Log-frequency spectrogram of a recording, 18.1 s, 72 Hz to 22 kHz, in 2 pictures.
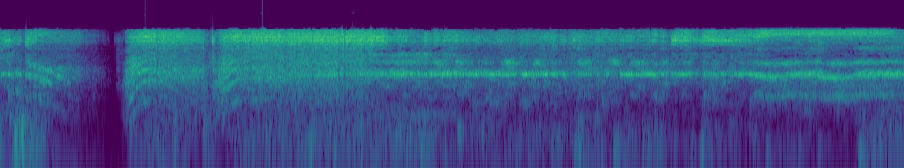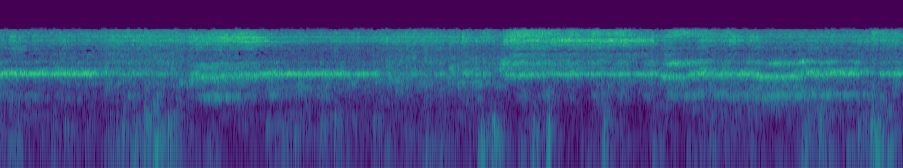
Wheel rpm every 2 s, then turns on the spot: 60, 200, 230, 230, 230, 230, 230, 230, 230.
none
